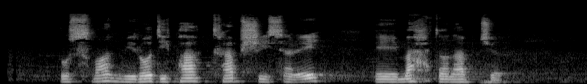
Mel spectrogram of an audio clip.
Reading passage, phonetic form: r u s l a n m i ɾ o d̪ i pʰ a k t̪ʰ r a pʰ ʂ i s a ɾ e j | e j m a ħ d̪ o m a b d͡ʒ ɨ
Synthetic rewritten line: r u s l a n m i ɾ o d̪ i pʰ a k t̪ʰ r a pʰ ʃ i s a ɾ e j | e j m a ħ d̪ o n a b d͡ʒ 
